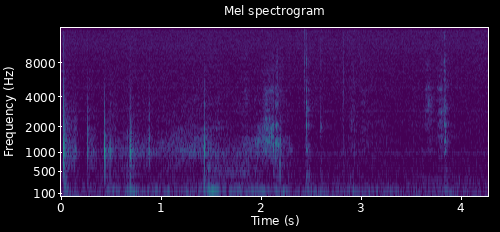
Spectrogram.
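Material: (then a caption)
Cardboard. Long nails and fingertips tap and scratch on the open spread of a pop-up book with thick glossy cardboard pages and a raised dragon pop-up. Eight quiet, sharp clicky taps with a brief mid-pitched ring are spaced irregularly across the clip. A soft scratchy swish over the surface comes through around the middle.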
